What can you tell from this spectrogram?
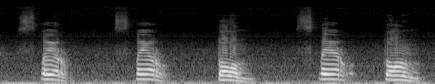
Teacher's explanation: تو اس میں سے یہ صاد جو ہے یہ حروف مستعالی میں سے ہے، پورا پڑھا جائے گا. تو را ساکنہ ہے تو لہذا اس لیے را کو ترقیق کی بجائے ہم تفخیم کے ساتھ پڑھیں گے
